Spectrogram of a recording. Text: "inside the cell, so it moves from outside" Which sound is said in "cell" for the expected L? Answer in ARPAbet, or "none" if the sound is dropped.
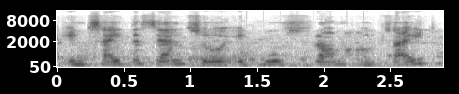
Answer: L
